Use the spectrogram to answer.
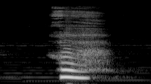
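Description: A man yawns once early in the morning, a single drawn-out breathy exhale with a brief voiced tone at its peak that fades out within about a second.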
